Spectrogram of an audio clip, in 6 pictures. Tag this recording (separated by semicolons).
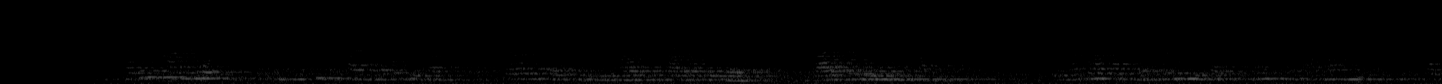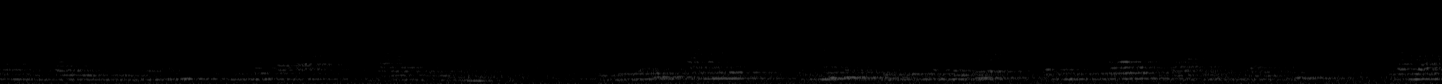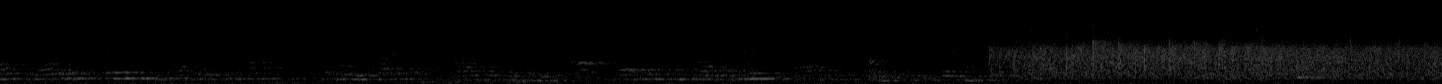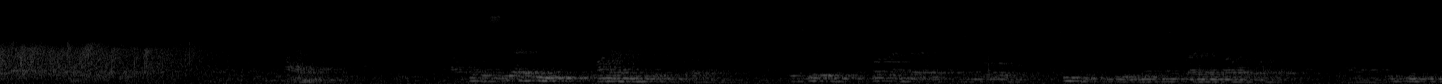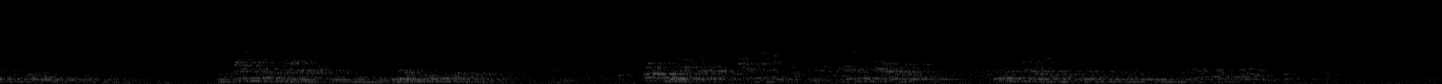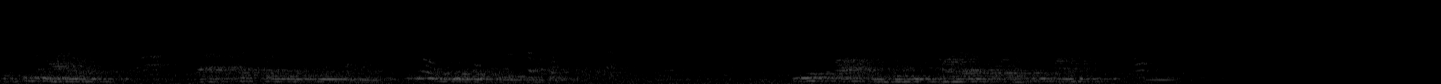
university; binaural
